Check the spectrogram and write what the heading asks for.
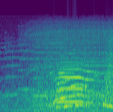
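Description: A long, muffled, moan-like cry that rises and falls in pitch, the kind a gagged woman makes screaming through a gag, over a swelling hiss.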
